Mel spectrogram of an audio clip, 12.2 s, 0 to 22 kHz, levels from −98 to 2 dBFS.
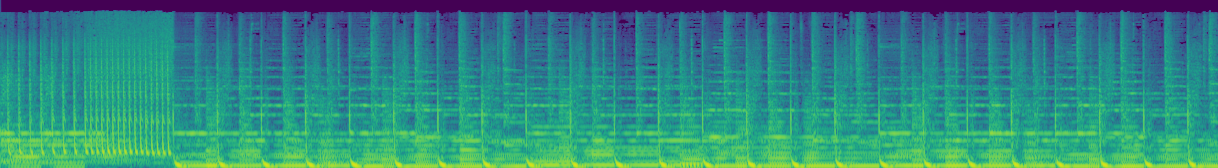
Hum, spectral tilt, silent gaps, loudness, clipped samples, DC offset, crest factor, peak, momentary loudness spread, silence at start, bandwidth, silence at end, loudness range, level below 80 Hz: none; -5.5 dB/octave; none; -14 LUFS; under 0.1%; 2%; 10 dB; -2 dBFS; 2 LU; 0 s; 17 kHz; 0 s; 1 LU; -16 dBFS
